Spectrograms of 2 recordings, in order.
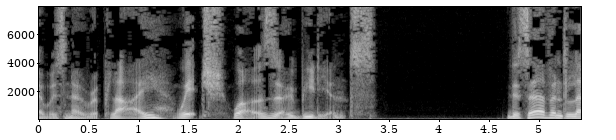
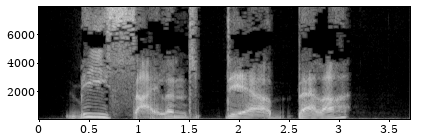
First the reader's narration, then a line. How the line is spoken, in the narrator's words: Harry said in a chill voice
